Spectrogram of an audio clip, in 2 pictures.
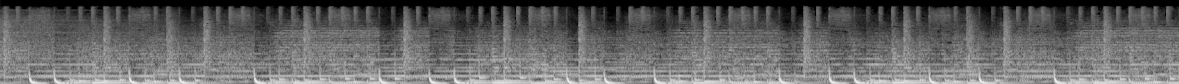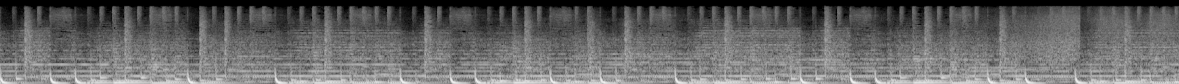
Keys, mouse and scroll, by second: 1.3 shift+click, 3.6 shift+click, 3.9 shift+click, 6.5-9.6 drag, 15.5 ctrl+z, 17.9 click, 19.2-21.0 drag, 21.0-23.5 middle drag.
